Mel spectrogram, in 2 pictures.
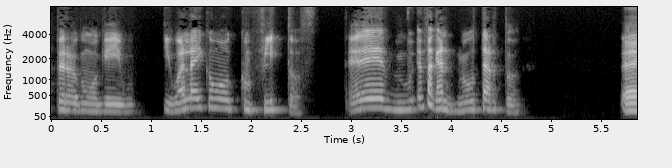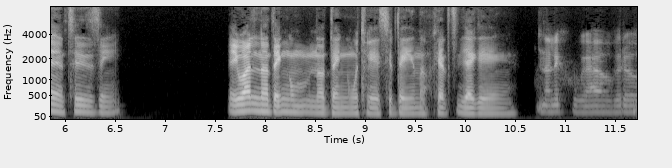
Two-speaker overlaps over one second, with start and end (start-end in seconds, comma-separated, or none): none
